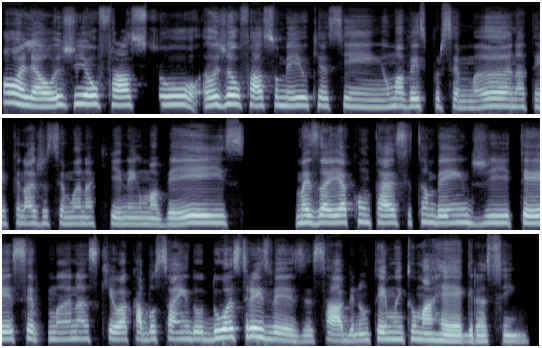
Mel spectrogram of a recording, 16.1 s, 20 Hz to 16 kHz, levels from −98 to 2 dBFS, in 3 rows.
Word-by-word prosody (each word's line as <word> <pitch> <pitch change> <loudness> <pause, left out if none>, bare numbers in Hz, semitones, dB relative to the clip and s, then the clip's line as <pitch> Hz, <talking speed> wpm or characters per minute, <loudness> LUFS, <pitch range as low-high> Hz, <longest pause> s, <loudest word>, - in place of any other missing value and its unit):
Olha, 250 -9 +6
hoje 240 +5 +1
eu 265 0 +6
faço 245 +1 +1 0.6
hoje 240 +3 +3
eu 265 -1 +6
faço 235 -2 0
meio 230 0 0
que 230 +1 -10
assim, 205 -4 -6
1 210 +2 -2
vez 210 +1 -1
por 210 - -12
semana, 200 +3 -2
tem 190 -1 -11
finais 180 -2 -7
de 180 - -10
semana 175 -1 -8
que 175 -3 -5
nem 165 0 -6
uma 160 -2 -4
vez, 195 +5 +1 0.5
mas 200 0 0
aí 200 0 +4
acontece 205 -1 -1
também 200 0 -4
de 195 +2 -4
ter 195 -1 +2
semanas 195 -1 -4
que - - -5
eu 185 - +3
acabo 185 +1 -1
saindo 190 -1 -2
2, 230 +7 +5
3 250 -4 +5
vezes, 145 -6 -2
sabe, 155 -1 +1
não 165 +2 -4
tem 185 +3 0
muito 185 +1 -3
uma 175 -2 +3
regra 145 -3 +2
assim. 140 0 -6
195 Hz, 160 wpm, -24 LUFS, 180-215 Hz, 0.6 s, Olha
